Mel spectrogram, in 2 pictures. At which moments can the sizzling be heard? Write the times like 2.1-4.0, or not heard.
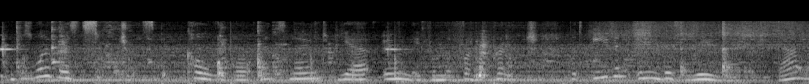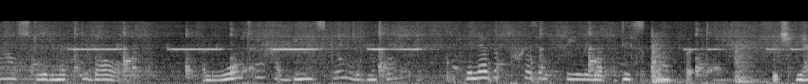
0.0-16.1.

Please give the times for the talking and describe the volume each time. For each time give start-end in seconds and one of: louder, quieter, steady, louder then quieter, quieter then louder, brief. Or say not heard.
0.1-16.1 steady.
